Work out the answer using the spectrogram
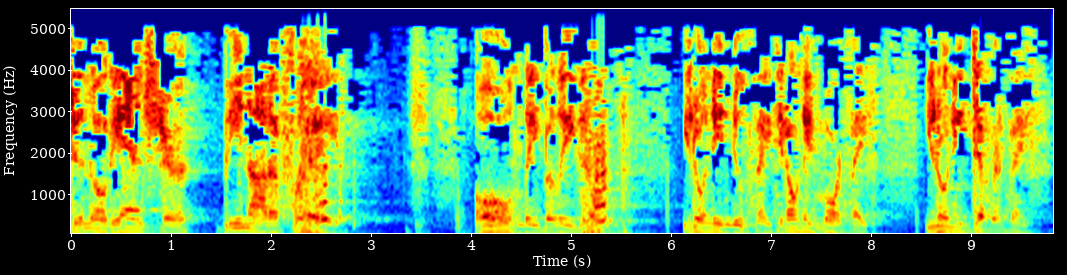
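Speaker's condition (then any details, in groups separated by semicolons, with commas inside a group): Total laryngectomy, complete laryngectomy, voice prosthesis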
